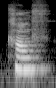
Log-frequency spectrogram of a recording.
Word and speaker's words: comfortable: I told you wherever you have the schwa sound in English, you don't stress that syllable. So automatically, what it means is that footable will not be stressed. So the stress will fall on the first syllable, comf.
